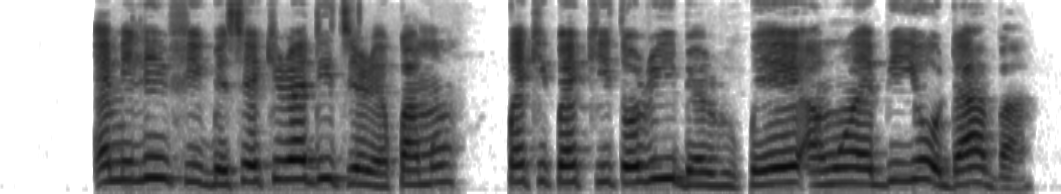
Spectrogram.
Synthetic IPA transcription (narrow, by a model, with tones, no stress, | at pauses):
ɛ˧mĩ˧li˦n̩˦fi˧˨ɡ͡be˨ʃe˧ki˦ɾɛ˦di˦˨d͡ʒe˧ɾɛ˨k͡pa˧mɔ̃˦ | k͡pɛ˦ki˦k͡pɛ˧ki˨˦to˧ɾi˦i˦˨bɛ˨ɾu˨k͡pe˨˦a˦˨w̃ɔ̃˧ɛ˧bi˦joː˦˨da˨˦a˦˨ba˨˦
